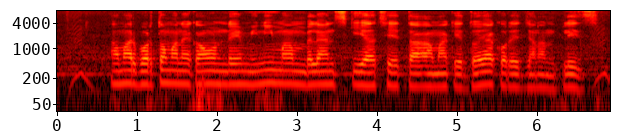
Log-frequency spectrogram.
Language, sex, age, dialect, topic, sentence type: Bengali, male, 25-30, Jharkhandi, banking, statement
